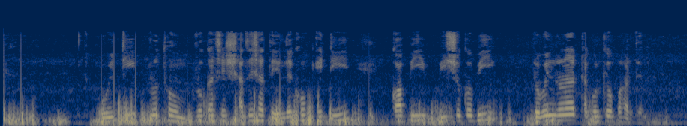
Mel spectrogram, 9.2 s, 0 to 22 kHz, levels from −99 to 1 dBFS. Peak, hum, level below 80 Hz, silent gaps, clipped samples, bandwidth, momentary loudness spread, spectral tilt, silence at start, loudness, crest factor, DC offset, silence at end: -16 dBFS; none; -54 dBFS; none; under 0.1%; 8 kHz; 14 LU; -6.5 dB/octave; 0.05 s; -39 LUFS; 22 dB; under 0.1%; 0.25 s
